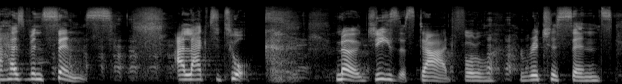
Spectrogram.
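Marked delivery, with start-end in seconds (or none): none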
